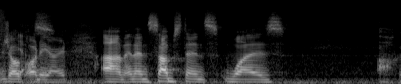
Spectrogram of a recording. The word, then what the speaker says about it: Jacques Audiard: I think if I pronounce it right, is it Jacques Audiard? Audiard. Yep. Jacques Audiard.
